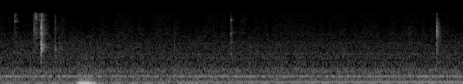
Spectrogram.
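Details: Zenith Y825 vacuum tube AM/FM radio: a steady low mains hum with handling clicks after a tube is reinserted with the set running; the source is not yet found.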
